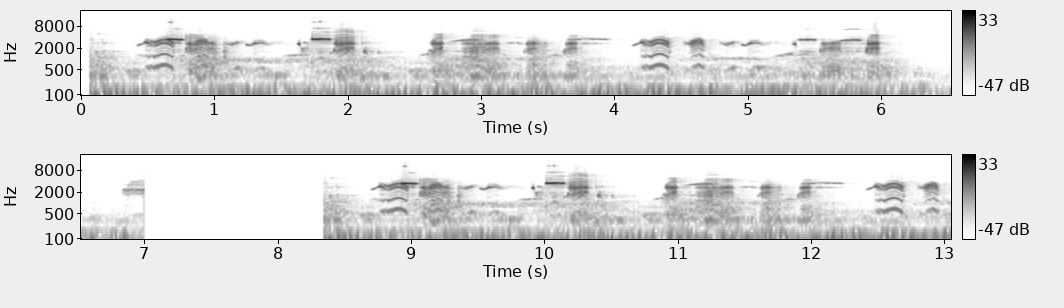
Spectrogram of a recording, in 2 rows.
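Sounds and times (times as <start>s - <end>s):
ducks quacking: 0.1s - 6.1s, 8.4s - 13.0s
low steady rumble: 0.1s - 6.8s.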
